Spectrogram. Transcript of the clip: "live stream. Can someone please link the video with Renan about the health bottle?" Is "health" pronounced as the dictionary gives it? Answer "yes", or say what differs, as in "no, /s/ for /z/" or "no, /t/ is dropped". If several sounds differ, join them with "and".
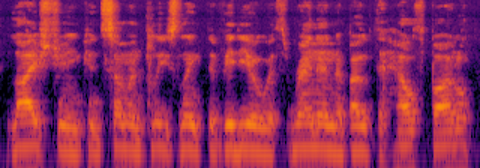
yes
